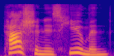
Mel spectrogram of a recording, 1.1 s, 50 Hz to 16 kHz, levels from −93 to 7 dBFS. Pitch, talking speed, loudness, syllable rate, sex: 225 Hz, 160 wpm, -20 LUFS, 4.8 syllables/s, male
